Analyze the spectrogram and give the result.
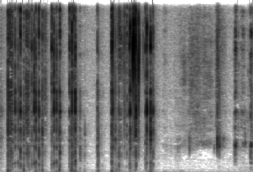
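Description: A small hollow vinyl Funko Pop figure of Tuxedo Mask is held and turned in the hand while long nails scratch its hat and body. Quick, bright, crackly scratches come in dense bursts for about two seconds. They then thin out to a few faint scrapes over a low, quiet background.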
